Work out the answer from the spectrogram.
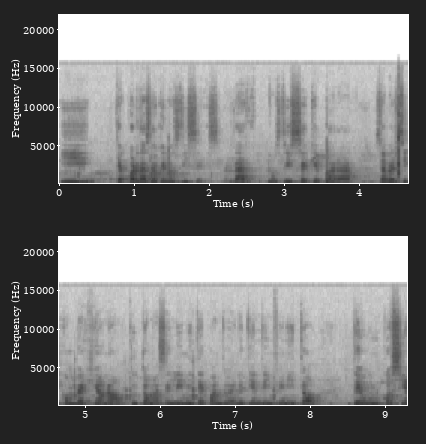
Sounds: Speech

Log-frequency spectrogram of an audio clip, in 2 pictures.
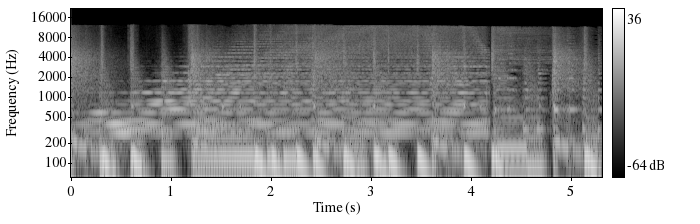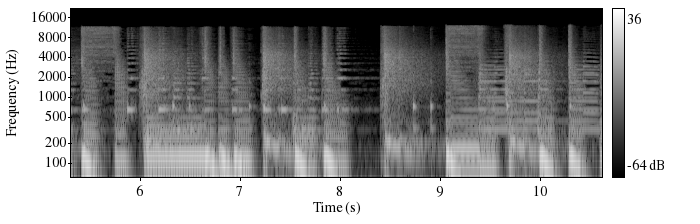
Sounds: Music

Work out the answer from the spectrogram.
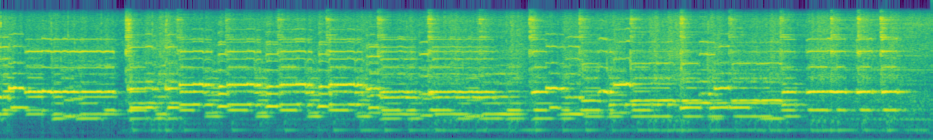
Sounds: Music

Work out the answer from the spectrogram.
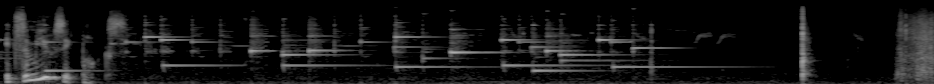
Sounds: Speech, Animal, Music

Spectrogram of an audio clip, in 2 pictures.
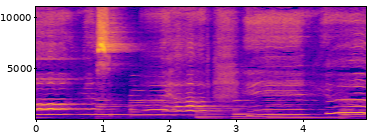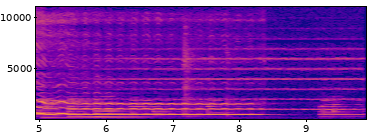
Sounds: Music, Christian music

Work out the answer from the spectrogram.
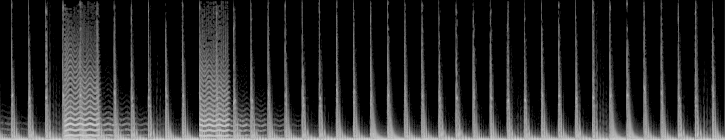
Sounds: Music

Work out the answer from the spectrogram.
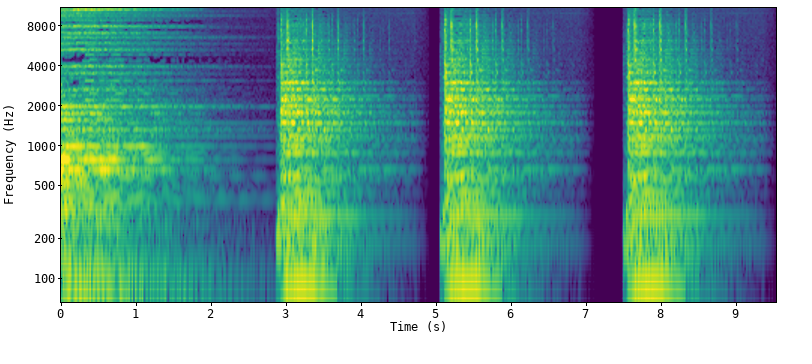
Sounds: Music

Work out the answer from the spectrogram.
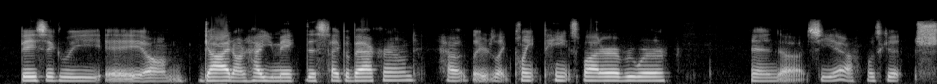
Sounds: Speech

